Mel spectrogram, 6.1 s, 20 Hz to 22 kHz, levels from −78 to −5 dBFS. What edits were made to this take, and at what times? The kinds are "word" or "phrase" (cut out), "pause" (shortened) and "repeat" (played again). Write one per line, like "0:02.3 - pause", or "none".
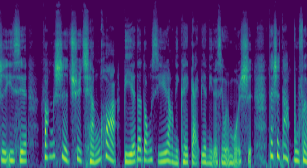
0:02.4 - pause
